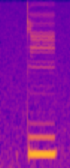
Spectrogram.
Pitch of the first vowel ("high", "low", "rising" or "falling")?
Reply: high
